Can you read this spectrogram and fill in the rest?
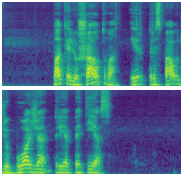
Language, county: Lithuanian, Marijampolė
